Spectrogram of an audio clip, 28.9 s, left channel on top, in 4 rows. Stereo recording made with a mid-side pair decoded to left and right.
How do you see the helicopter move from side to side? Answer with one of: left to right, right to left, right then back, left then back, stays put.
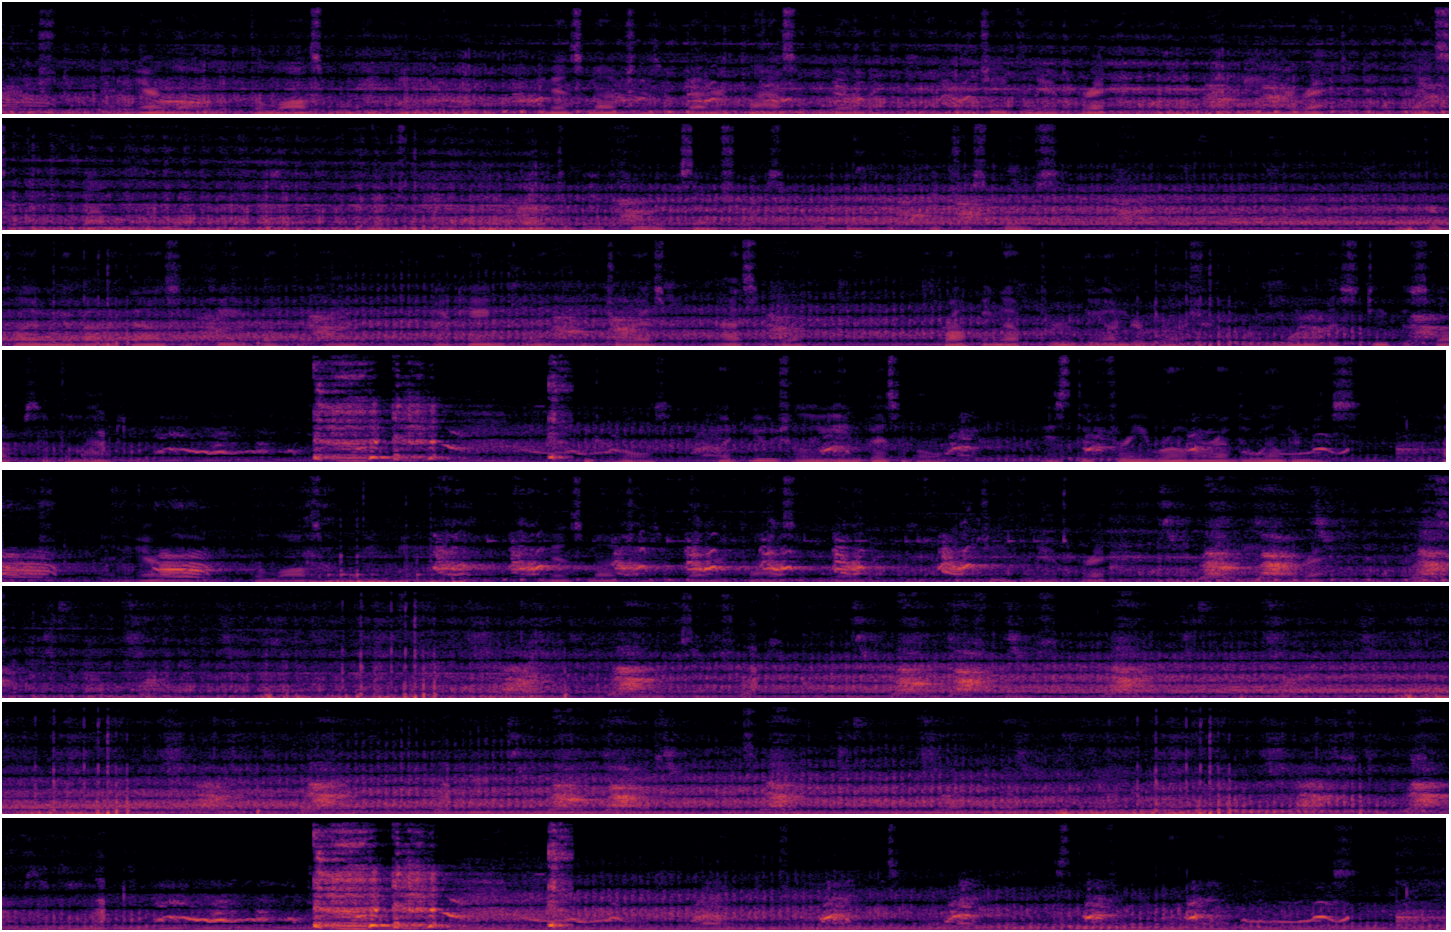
left to right.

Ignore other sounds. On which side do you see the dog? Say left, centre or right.
right.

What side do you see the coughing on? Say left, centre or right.
right.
